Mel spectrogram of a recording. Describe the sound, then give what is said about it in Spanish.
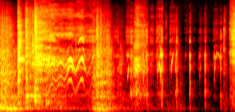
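An empty Monster energy drink can drops and hits the floor with a loud thunk, rings briefly, lands with a second thud, then rattles and clatters in quick, uneven taps as it settles. “Oye, ¿qué se cayó? Pues el monito y. ¿Y el monster?”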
